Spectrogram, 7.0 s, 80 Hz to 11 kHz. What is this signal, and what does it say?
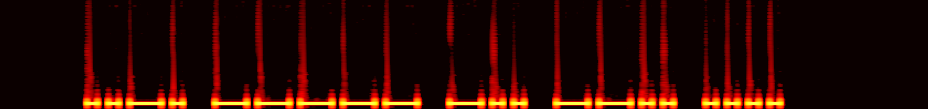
Morse code, heard as a keyed tone, about 16 wpm, 700 Hz. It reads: F0DZH
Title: DXCC-100 Call Signs - 5 Characters - Repeated 2x - 15wpm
